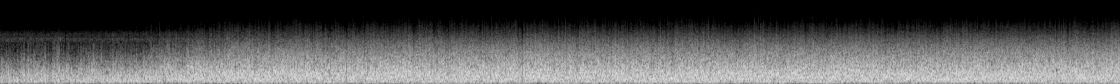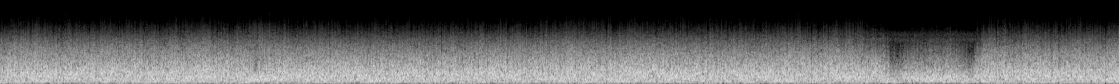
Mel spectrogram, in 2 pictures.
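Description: Strong wind roars loudly past a fast-moving motorcycle.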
